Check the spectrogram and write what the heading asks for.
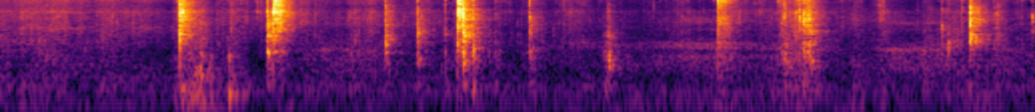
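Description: Irregular sharp clicks and taps of hard plastic, a dozen or so, as a children's toy makeup kit and its pieces are handled.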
